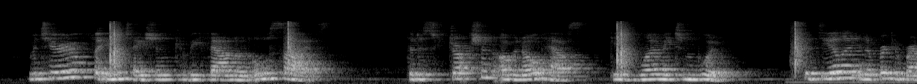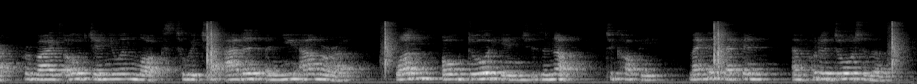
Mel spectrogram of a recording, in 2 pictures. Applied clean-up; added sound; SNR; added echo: none; Clapping; 16 dB; reverberation time 0.8 s.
